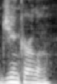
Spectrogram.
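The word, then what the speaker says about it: Giancarlo: keep getting re-shoot um how do you say his name name uh J Carlo Esposito Jin Carlo yeah g Carlo Esposito um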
